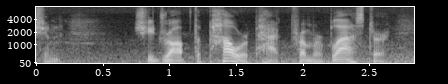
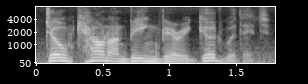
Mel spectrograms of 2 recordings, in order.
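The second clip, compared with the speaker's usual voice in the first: sharp, higher-pitched caution; warning; 8 semitones higher, 4 dB louder than usual. A narrator's reading. Mara cautioning Luke about his lightsaber, warning tone. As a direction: warn him off overconfidence. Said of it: "Mara warned".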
